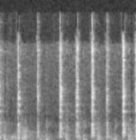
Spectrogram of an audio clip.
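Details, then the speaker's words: Car on a lift, suspension worked by hand: short squeaky creaks about three a second from a worn control arm bushing visibly moving in its mount; driver's side quiet, both control arms being replaced as a pair. "I can even see the bushing moving around let's see on the driver's side yeah driver's side is quiet now"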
